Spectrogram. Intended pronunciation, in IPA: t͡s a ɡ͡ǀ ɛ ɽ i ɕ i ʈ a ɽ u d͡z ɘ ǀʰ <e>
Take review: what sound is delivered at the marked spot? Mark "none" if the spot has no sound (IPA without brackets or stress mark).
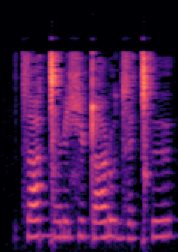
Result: ɨ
